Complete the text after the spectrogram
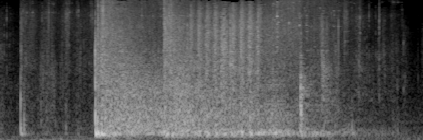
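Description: Gunfire bursts loudly in a video game.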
